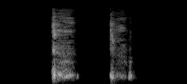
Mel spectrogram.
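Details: Morning cough; two short, harsh coughs with a loose, gaggy quality. Wet cough.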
